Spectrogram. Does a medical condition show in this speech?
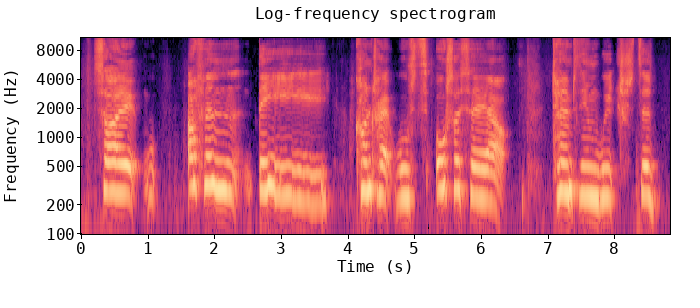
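Yes: ataxic cerebral palsy.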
